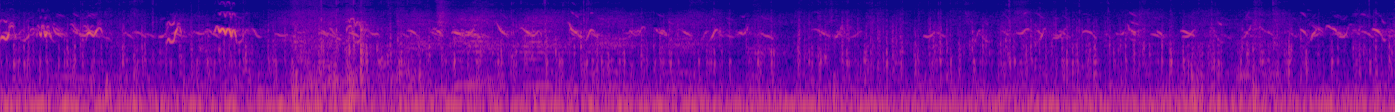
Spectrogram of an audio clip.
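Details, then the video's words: Many small colored chicks peep together in a busy, continuous chorus of high chirps, each note short and bending, overlapping quickly with one louder cheep early on. "silly chicken chirping sounds"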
